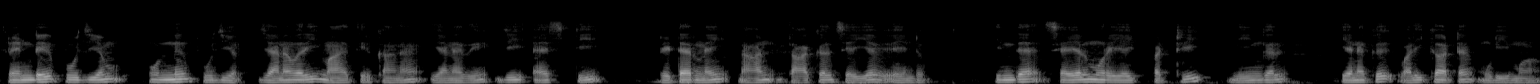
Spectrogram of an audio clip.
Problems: none marked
